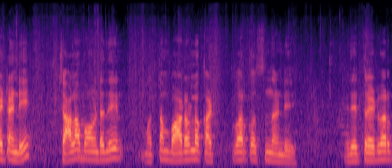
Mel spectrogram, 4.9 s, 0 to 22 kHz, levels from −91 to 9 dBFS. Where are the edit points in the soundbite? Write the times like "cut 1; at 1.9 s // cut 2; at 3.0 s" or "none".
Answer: none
